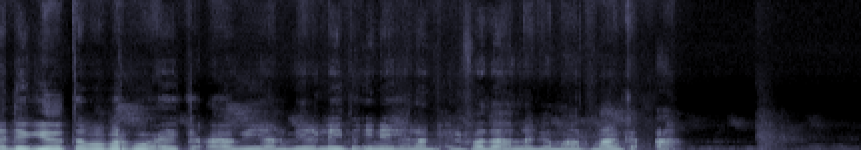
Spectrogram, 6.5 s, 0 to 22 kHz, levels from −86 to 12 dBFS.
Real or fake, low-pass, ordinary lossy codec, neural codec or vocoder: fake; none; none; vocoder, 44.1 kHz, 128 mel bands, Pupu-Vocoder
